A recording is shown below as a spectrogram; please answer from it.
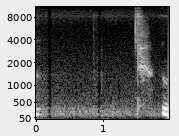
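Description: A pause between spoken lines: near silence, then about a second and a half in, a short breath drawn in just before speech starts again.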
